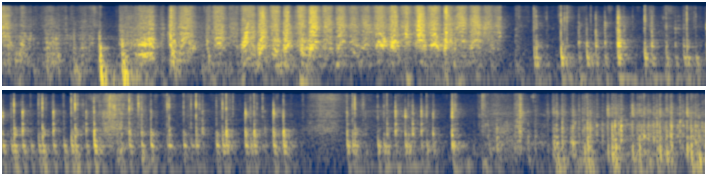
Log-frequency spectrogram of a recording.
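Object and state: Stretched canvas on wooden frame, scratched.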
